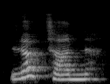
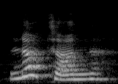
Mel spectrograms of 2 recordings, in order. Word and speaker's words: l'automne: They pronounce the N, but the letter M is silent. So it sounds like this. L'automne. L'automne. L'automne.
